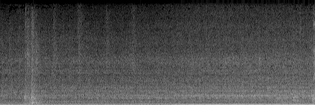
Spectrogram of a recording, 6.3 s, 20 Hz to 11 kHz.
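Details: Ram with 6.7 Cummins diesel, over 680,000 miles, idling after an oil and filter change, no filter leaks: steady, even low diesel rumble with no knocks or misses; normal idle.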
